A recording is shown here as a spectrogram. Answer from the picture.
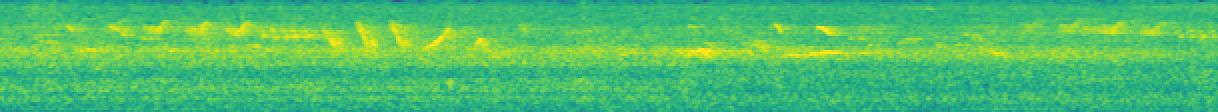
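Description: Small birds chirping in short runs of quick falling notes, about two seconds in and again around four seconds, over a steady background hiss and rumble.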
